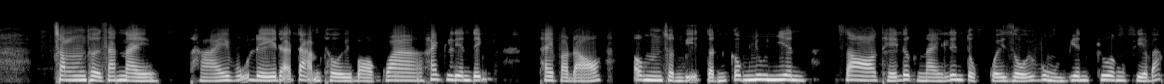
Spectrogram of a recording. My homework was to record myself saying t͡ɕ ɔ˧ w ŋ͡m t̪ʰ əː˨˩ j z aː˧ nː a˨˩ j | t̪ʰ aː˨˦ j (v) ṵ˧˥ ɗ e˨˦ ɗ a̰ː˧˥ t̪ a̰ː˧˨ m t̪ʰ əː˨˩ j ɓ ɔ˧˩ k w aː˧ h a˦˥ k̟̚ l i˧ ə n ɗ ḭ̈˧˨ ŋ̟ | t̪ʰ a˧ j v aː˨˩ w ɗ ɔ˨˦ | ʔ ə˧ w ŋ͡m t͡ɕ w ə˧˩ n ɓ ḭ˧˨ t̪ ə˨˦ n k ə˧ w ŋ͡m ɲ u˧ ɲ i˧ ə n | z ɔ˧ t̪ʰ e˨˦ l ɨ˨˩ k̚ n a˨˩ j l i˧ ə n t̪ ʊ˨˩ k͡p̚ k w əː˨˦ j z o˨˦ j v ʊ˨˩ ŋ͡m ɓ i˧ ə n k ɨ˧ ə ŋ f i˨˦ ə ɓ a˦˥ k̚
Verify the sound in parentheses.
correct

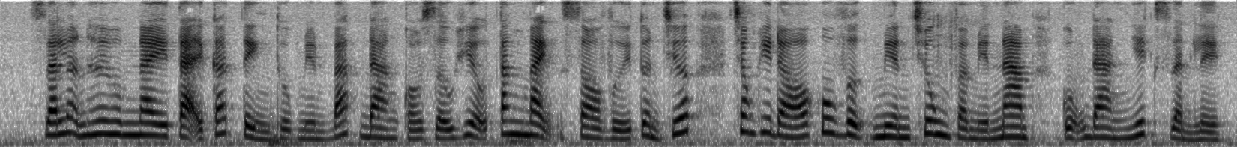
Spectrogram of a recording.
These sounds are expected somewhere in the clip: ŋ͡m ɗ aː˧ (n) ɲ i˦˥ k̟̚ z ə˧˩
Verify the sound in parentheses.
incorrect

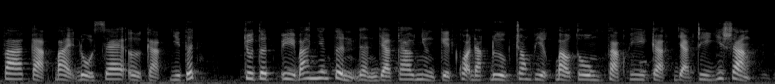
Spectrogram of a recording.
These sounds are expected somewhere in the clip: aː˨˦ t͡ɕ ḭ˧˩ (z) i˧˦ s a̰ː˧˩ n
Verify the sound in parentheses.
correct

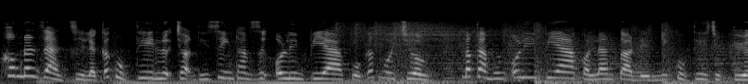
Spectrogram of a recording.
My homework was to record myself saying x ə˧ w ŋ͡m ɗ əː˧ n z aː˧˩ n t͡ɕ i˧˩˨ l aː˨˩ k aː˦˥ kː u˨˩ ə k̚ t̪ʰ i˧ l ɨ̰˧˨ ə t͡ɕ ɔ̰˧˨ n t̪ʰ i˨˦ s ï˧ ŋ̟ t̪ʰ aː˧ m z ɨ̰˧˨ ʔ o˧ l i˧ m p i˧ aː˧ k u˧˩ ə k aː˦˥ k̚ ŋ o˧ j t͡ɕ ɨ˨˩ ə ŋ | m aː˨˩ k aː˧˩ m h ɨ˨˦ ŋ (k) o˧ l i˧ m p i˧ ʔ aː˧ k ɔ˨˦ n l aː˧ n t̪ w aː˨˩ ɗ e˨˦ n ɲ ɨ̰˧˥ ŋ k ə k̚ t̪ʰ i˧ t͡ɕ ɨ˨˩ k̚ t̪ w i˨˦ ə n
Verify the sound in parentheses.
incorrect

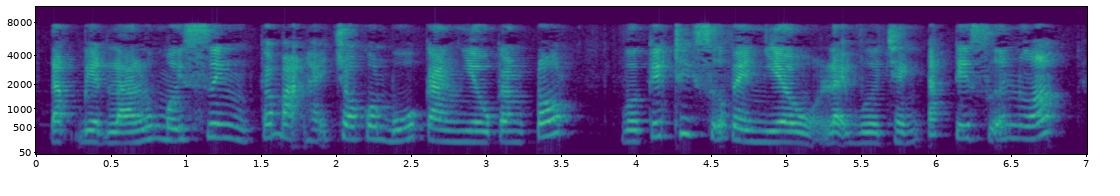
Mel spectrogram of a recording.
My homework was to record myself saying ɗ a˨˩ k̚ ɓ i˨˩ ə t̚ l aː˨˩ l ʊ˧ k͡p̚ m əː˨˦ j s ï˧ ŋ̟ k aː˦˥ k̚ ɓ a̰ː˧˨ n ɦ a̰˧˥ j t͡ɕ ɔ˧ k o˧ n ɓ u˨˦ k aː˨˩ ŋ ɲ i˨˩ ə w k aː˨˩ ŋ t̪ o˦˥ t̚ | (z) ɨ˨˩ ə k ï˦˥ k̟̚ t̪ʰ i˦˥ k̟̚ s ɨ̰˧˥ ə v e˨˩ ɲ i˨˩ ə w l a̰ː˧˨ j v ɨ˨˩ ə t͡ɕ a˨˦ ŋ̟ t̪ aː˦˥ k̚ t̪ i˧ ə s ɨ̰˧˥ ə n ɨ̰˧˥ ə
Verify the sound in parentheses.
incorrect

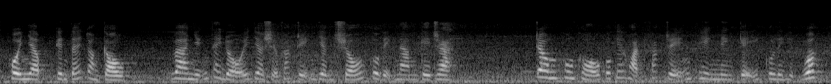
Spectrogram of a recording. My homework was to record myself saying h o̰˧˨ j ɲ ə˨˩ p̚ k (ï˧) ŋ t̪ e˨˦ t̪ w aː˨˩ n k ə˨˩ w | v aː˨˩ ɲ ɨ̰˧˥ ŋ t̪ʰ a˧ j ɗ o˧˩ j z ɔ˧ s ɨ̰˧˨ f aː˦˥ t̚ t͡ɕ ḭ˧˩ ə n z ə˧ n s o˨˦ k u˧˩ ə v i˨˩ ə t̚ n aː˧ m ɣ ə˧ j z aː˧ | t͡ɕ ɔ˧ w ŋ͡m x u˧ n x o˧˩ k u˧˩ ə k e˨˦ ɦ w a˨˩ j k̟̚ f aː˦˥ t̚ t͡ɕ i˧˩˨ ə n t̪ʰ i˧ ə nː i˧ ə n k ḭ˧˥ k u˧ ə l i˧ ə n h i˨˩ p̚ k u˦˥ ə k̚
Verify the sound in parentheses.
correct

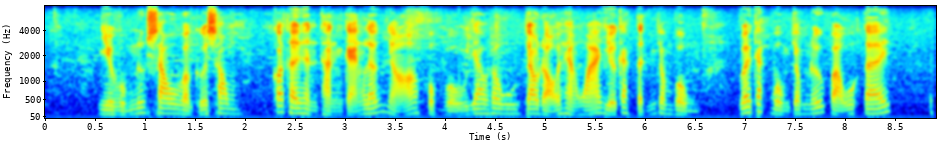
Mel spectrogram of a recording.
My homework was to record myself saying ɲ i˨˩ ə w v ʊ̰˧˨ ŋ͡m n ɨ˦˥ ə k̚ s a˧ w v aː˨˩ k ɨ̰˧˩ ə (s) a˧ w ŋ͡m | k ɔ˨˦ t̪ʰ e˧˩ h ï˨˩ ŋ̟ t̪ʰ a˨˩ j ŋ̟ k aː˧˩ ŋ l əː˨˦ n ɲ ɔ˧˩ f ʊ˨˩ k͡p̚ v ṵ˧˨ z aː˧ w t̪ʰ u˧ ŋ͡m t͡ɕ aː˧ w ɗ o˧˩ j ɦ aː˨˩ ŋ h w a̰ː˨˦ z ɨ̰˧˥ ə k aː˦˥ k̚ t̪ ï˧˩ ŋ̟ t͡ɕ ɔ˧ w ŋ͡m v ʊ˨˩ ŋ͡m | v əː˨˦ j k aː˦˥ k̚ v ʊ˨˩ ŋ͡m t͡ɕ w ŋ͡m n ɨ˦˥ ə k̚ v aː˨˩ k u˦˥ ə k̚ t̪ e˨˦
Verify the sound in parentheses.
correct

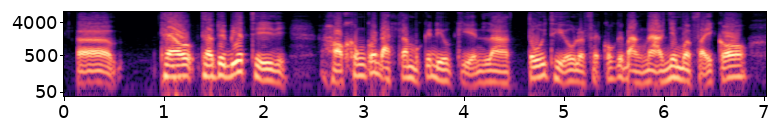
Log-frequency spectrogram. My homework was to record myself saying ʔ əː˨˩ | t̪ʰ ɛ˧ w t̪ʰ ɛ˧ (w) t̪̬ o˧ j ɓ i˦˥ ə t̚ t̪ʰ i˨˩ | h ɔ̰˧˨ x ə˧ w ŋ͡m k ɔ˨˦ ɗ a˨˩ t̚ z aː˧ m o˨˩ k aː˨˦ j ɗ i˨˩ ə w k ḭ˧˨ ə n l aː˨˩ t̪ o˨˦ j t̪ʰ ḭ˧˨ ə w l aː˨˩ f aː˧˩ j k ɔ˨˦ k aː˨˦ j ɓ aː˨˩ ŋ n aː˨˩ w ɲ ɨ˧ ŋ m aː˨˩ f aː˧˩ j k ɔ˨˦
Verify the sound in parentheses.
correct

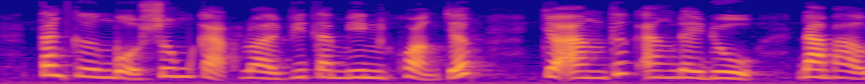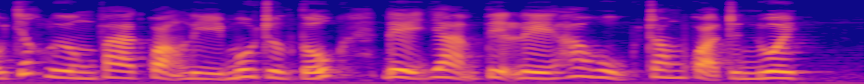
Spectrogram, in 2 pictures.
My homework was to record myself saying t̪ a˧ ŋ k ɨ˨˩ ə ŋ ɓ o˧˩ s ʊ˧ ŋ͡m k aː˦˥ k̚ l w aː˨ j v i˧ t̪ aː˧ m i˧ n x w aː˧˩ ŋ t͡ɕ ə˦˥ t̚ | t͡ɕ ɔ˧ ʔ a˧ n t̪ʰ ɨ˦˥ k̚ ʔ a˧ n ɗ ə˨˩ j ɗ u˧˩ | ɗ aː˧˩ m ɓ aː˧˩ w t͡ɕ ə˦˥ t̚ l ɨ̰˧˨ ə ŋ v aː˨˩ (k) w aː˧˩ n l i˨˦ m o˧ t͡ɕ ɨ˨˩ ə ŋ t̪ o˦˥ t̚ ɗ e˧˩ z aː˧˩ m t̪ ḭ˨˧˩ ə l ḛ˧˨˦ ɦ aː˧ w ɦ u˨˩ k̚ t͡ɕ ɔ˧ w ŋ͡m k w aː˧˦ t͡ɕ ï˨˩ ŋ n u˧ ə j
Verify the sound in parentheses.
correct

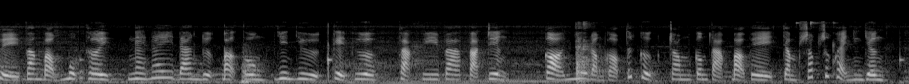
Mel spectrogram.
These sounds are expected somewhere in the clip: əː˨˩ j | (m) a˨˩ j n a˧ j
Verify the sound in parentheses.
incorrect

